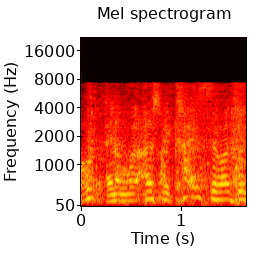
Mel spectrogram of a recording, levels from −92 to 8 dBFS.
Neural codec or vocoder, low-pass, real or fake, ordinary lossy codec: codec, 16 kHz, 1.1 kbps, Voila-Tokenizer; none; fake; none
